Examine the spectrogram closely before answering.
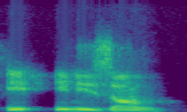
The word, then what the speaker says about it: Inisan: In French, it's Inisan.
